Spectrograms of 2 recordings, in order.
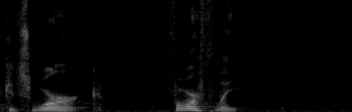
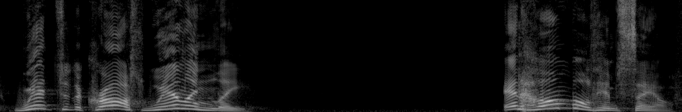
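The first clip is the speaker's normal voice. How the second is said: loud, high sermon build; preaching at full force; 8 semitones higher, 11 dB louder than usual. Acted. Preacher proclaiming Christ's humility, loud and rising. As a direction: swell to a climax.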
